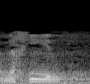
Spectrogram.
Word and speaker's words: نخيل: هذا إذا كسرت القاف نحو مستقيم مستقيم من نخيل نخيل، يعني هذه الخاء المكسورة تنطق هكذا نخيل، لا تقل الخاء من حروف التفخيم فتقول نخيل مثلا، لا، لأن الخاء مكسورة فهي في أدنى درجات التفخيم كأنها مرققة.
